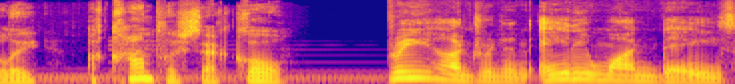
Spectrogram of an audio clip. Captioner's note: soundbite of archived recording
